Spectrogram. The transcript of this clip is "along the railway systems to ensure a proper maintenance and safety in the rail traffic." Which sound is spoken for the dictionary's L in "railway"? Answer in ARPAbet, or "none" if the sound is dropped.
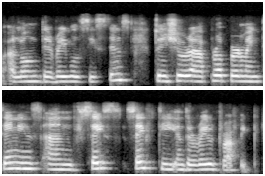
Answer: none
